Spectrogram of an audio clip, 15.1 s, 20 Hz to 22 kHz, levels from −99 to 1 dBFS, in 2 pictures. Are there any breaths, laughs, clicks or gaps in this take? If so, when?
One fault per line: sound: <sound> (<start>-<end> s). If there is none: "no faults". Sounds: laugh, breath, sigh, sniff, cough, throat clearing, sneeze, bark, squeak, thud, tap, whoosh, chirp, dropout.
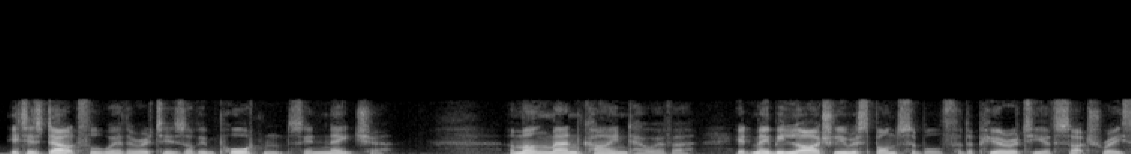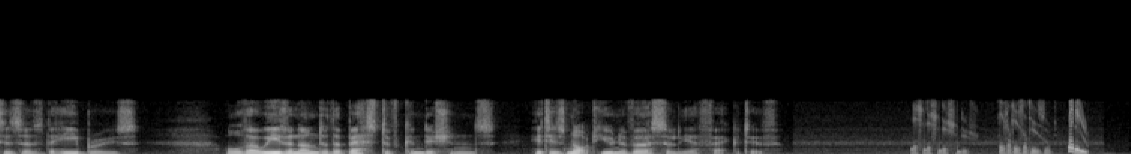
sound: chirp (13.6-14.8 s)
